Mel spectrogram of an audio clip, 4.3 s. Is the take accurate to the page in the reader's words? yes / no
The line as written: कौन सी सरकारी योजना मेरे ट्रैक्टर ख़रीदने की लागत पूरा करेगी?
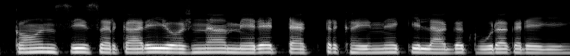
yes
